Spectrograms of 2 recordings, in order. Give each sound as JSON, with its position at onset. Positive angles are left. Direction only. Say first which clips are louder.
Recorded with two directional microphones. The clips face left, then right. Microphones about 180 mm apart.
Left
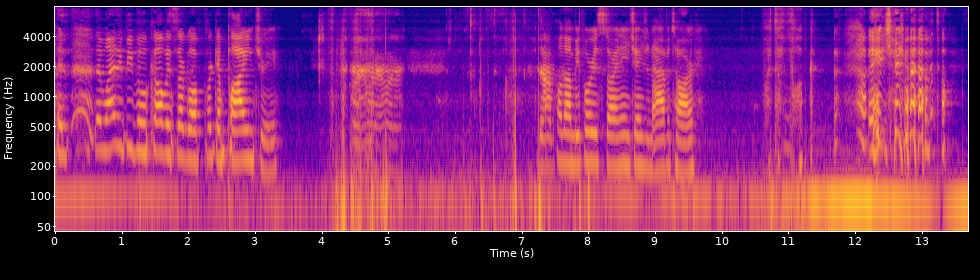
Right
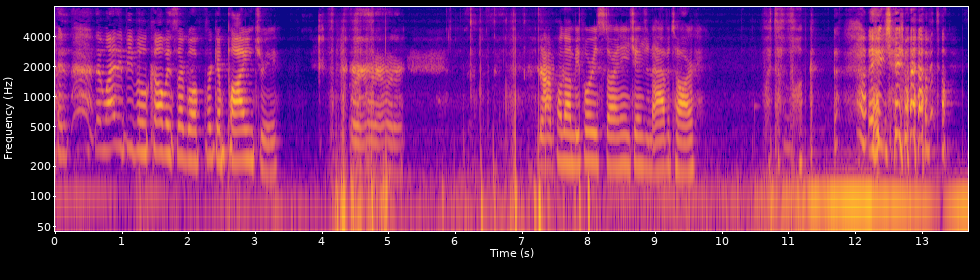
{"t": 0.0, "sound": "speech", "louder": "left 8 dB", "side_deg": 25}
{"t": 3.9, "sound": "speech", "louder": "right 1 dB", "side_deg": -20}
{"t": 7.5, "sound": "a woman's voice", "louder": "even", "side_deg": -5}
